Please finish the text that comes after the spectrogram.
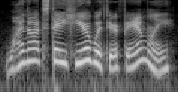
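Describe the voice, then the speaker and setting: A woman's voice: sits high, expressive, measured pace. A woman reading the part of a concerned chief in a children's storybook, an adult brother earnestly pleading with his sister.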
